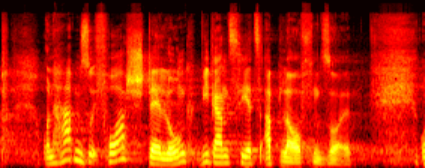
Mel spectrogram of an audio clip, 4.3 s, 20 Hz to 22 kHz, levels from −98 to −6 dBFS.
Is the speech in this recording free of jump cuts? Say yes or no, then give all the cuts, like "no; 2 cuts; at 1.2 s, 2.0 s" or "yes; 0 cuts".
no; 2 cuts; at 0.9 s, 2.1 s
